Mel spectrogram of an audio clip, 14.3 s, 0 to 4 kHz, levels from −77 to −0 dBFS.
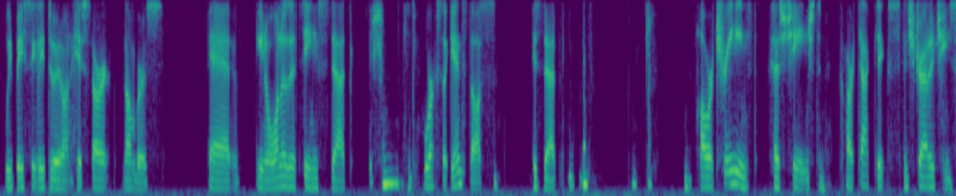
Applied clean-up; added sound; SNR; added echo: neural diffusion model UNIVERSE++.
